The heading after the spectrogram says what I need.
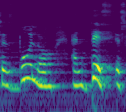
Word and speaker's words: bouillon: This goes by, it is pronounced as gaspasso, and this is pronounced as bouillon, and this is pronounced as consommé.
